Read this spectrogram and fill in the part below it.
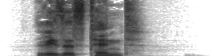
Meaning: resistant
- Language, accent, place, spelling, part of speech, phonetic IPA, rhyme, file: German, Germany, Berlin, resistent, adjective, [ʁezɪsˈtɛnt], -ɛnt, De-resistent.ogg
